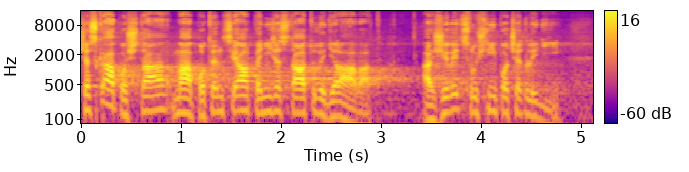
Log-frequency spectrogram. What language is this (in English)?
Czech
